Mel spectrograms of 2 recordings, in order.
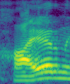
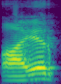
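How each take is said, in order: First: The word begins with an h sound. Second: The word begins directly with a vowel. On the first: The speaker calls it wrong. "इसको हायर नहीं पढ़ते हैं" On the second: The speaker calls it right. "H silent है, इसको आयर पढ़ते हैं"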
